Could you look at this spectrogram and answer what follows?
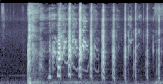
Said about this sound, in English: Is that how it works? Yeah, I think so. When something dumb is said, you just cough.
